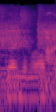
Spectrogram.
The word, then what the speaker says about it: Danganronpa: He's gonna be showing me pictures of Danganropa characters. I pronounced that right? I probably didn't. You're good. No, you got it right. Danganropa.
